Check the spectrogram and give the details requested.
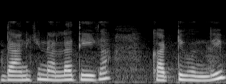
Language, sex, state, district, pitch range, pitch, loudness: Telugu, female, Telangana, Mahabubabad, 195-220 Hz, 210 Hz, -16 LUFS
